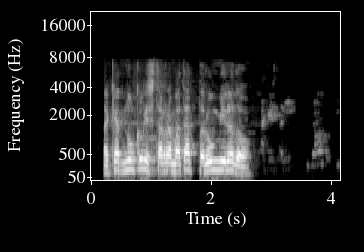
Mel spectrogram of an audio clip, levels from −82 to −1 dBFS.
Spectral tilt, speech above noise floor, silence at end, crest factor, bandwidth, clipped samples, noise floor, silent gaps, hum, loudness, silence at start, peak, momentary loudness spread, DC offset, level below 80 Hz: -7 dB/octave; 40 dB; 1.55 s; 12 dB; 7.6 kHz; under 0.1%; -51 dBFS; none; none; -12 LUFS; 0.2 s; -2 dBFS; 4 LU; under 0.1%; -54 dBFS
